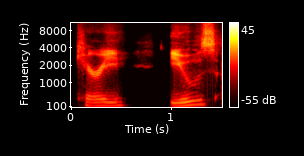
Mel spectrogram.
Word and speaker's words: Cary Elwes: The main character is Wesley, played by Cary Elwes, I think is how you actually pronounce his name. – Yeah.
